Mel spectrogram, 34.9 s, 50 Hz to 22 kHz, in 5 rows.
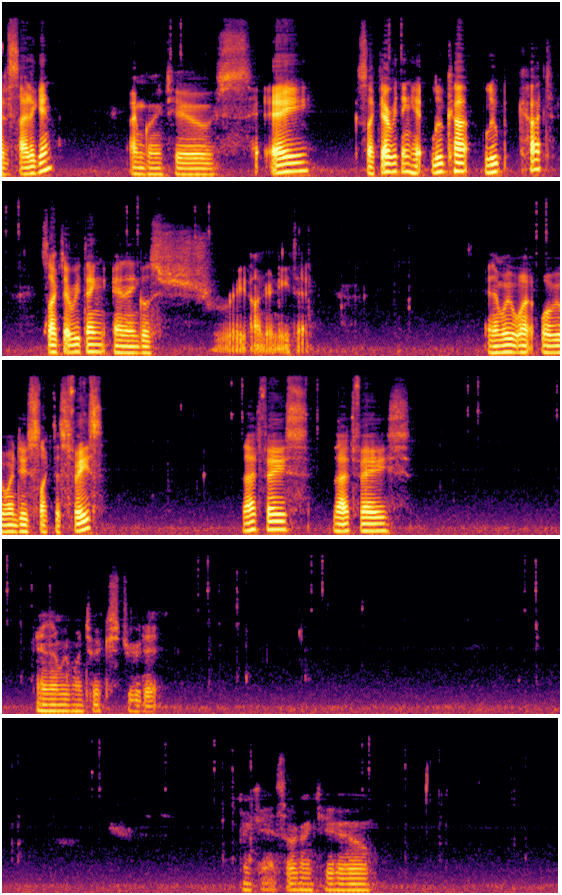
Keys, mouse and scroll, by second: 0.7 k, 2.0 click, 2.2 a, 2.5 a, 4.3 k, 4.7 click, 11.0 Tab, 11.3 middle click, 13.6 click, 14.8 right click, 15.3 middle click, 16.8 shift+right click, 17.7 shift+right click, 18.5 middle click, 19.5 e, 19.7 click, 20.7 click, 21.3 ctrl+z, 22.5 s, 23.3 click, 23.6 ctrl+z, 24.3 ctrl+e, 24.7 click, 27.8 ctrl+z, 28.8 right click, 29.7 click, 30.8 ctrl+z, 31.5 ctrl+e, 32.3 click, 32.7 ctrl+z, 34.0 e.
